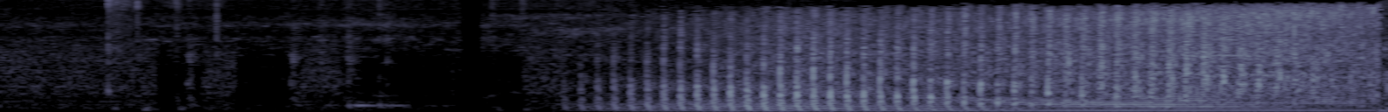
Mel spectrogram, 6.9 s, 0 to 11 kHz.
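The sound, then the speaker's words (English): An enemy machine gun fires beyond a hedgerow. A few scattered faint noises are followed by a sustained, fast, even rattle of rapid fire that holds loud for several seconds. “There is an enemy machine gun on the other side of the hedgerow, perhaps 20 yards away, and there are snipers on both flanks. The machine gun has killed one man and wounded six so far.”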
